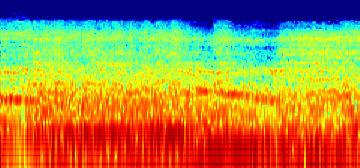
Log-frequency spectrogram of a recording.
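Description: Rock band playing live: electric guitars, bass guitar and drum kit, with held bass notes under the band.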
